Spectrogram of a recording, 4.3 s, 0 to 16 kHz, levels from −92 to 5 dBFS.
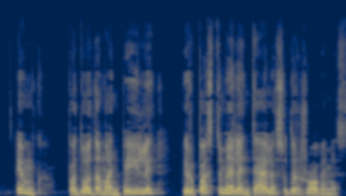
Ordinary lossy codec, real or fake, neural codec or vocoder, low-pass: AAC, 64 kbps; fake; vocoder, 48 kHz, 128 mel bands, Vocos; 14.4 kHz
